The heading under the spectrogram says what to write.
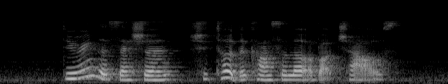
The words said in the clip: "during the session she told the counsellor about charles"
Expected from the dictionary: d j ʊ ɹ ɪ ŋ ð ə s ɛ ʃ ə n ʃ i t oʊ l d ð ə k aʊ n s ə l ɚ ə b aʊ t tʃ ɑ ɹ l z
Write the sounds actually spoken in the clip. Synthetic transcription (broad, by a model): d j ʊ ɹ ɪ ŋ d ə s ɛ ʃ ə n ʃ i t oʊ d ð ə k aʊ n s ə l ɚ ə b aʊ t tʃ ɑ l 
